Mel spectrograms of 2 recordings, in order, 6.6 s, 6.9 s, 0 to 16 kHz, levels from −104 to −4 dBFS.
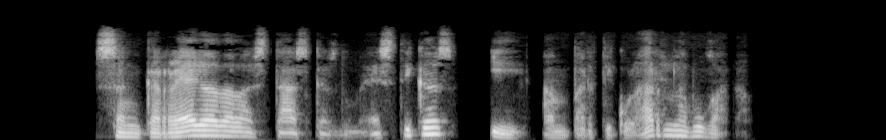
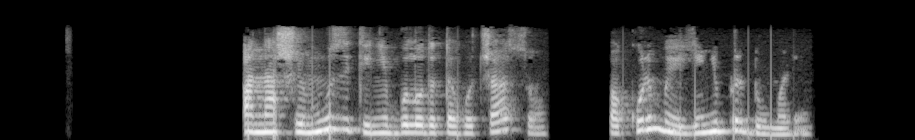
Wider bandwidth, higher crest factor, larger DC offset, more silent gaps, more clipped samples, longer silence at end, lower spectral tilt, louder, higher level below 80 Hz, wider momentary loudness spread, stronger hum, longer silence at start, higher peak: about the same, 7.6 kHz vs 8 kHz; about the same, 22 dB vs 18 dB; neither; second, 3.46-3.69 s, 4.02-4.08 s vs 4.13-4.58 s; neither; first, 1.2 s vs 0.8 s; first, -6.5 dB/octave vs -5 dB/octave; second, -22 LUFS vs -17 LUFS; first, -48 dBFS vs -54 dBFS; about the same, 17 LU vs 18 LU; neither; second, 0.75 s vs 1.85 s; about the same, -2 dBFS vs -2 dBFS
